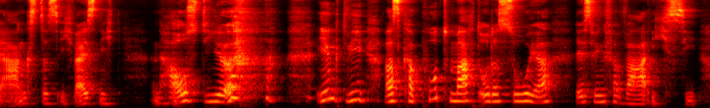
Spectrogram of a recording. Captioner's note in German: gelächter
